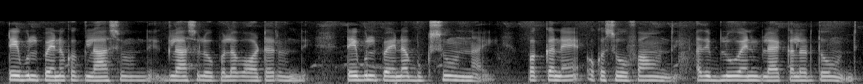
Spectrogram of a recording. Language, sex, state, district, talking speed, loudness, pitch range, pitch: Telugu, female, Telangana, Mahabubabad, 165 wpm, -17 LUFS, 185-195 Hz, 190 Hz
